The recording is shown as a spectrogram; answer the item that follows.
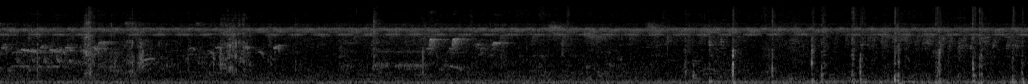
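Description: Steady high-pitched drone of insects (crickets or cicadas), with scattered short clicks and taps and a few brief bird chirps.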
